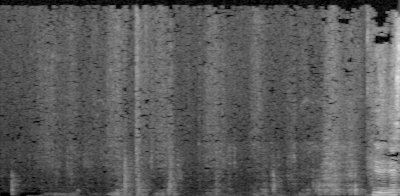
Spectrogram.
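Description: A knife cutting through a sponge cake: faint, irregular scraping strokes of the blade through the crumb.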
